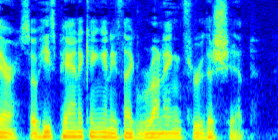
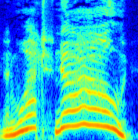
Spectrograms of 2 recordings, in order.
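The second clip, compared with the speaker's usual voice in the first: high, loud cry of disbelief; shocked outburst; 4 dB louder than usual. Retold or imitated. Passenger hearing the trip takes ninety years, high loud shocked cry. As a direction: yelp it out in horror. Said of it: "And he's like".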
